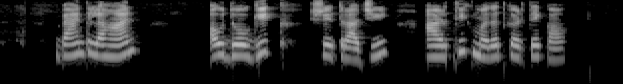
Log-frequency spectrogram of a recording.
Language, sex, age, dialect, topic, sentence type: Marathi, female, 18-24, Standard Marathi, banking, question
